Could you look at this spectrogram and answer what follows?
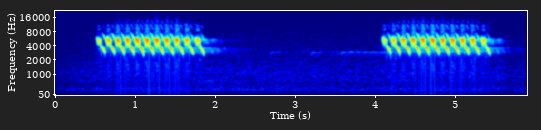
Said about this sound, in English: They have a relatively slow overall tempo and a narrow range of pitch, which produces a more musical sound. Junco songs are even and musical. It is also typically shorter than chipping sparrows, lasting up to 2 seconds.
